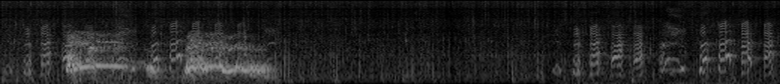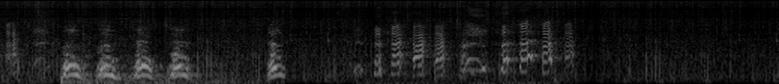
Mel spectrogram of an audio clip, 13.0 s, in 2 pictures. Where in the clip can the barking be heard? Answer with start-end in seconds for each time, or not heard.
0.6-2.4, 7.0-8.9.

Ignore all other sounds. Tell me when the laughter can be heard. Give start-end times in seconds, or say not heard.
0.0-2.4, 4.6-6.9, 9.4-11.3.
